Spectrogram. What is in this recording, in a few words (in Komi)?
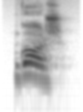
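"гож", Komi-Zyrian, female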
